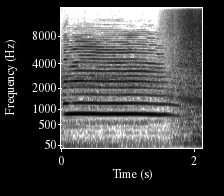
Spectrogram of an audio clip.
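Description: A man's long, open-mouthed scream, held for about a second and a half and falling slightly in pitch, then fading as the theme music comes in near the end.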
